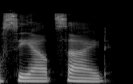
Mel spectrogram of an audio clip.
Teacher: word ends with a vowel a e or I end is followed by a word beginning with a vowel sound the words are linked with a yah sound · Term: ya sound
